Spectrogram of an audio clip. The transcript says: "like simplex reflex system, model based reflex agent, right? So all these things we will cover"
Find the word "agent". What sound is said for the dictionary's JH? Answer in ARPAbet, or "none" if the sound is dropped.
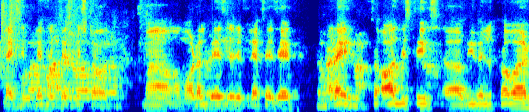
Z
